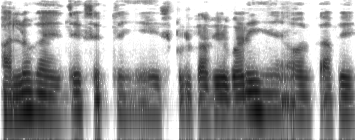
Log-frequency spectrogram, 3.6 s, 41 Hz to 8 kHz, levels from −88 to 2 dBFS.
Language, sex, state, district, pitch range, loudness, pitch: Hindi, male, Bihar, Araria, 110-120 Hz, -15 LUFS, 110 Hz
